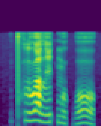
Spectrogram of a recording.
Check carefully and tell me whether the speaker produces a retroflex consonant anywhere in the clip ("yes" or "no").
no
